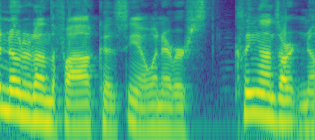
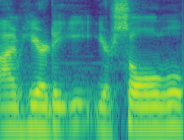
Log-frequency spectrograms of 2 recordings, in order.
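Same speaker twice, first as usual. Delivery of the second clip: put-on intimidating robot voice. Explaining how he can switch his voice, showing it off: Borg robotic voice. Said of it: "sound more Borg robotic, ... sort of robot intimidating".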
